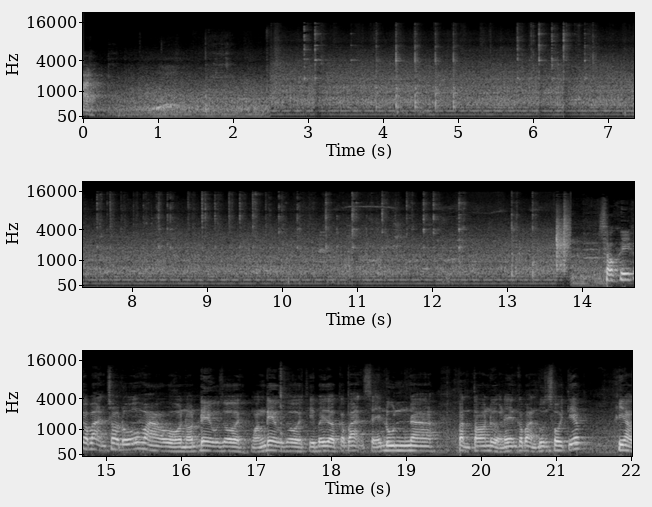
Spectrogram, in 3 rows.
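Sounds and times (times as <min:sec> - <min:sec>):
steady background hum: 0:00.0 - 0:14.3
metal spoon clinking in pot: 0:02.9 - 0:13.6.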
